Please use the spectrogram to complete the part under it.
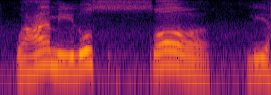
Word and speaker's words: وعملوا الصالحات: طيب مثلا كده، وعملوا الصالحات، وعملوا، وعملوا، طبعا ألف صفر مستدير لا تنطق، وعملوا الصالحات، شوفها يا حبيبي كده معايا، وعملوا الصالحات.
